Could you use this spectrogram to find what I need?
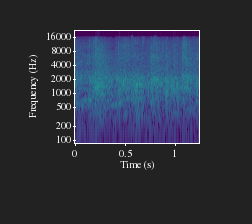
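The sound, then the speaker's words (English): A brief burst of audience applause, steady and dense, many hands clapping at once, lasting just over a second at moderate volume. “You can clap on that.”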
